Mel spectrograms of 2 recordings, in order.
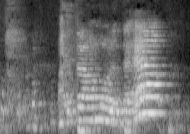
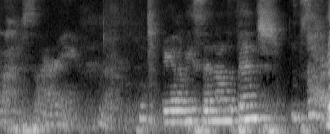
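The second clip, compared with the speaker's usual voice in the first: very soft, hushed fake apology; mock sympathy; 2 semitones lower, 9 dB quieter, faster than usual. Teacher consoles crying boys cut from the team, hushed mock pity. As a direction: drop right down in volume to console them.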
